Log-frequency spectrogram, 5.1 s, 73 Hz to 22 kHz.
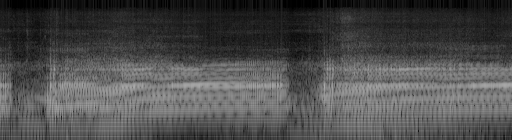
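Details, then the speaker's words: Reiju MRT Trophy with 75cc MVT Iron Max kit and Yasuni exhaust, two quick throttle blips, pitch climbing and holding with a blubbery rough edge; carburettor running too rich, needs a small carb adjustment. "il a un petit réglage carbu à faire, mais bon. Oh, le bruit, c'est..."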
